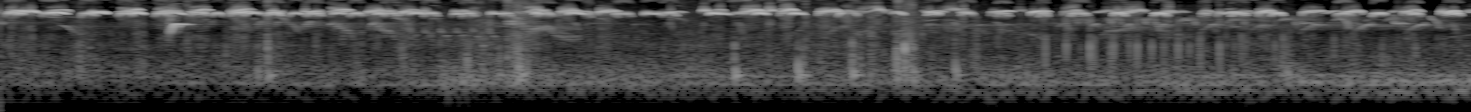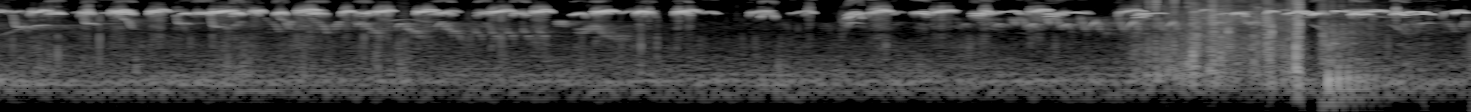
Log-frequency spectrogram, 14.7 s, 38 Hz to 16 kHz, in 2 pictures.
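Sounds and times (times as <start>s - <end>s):
Eurasian Blue Tit Cyanistes caeruleus twittering calls: 0.0s - 14.6s
scuffling noise: 2.2s - 5.0s.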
